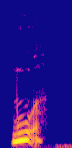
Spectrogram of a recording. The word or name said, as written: mur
